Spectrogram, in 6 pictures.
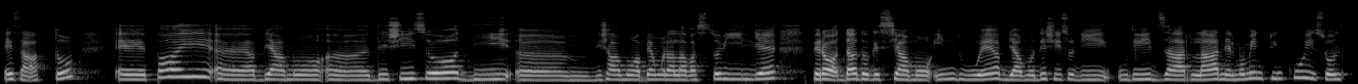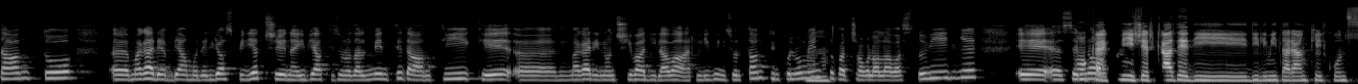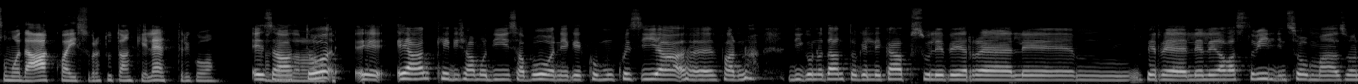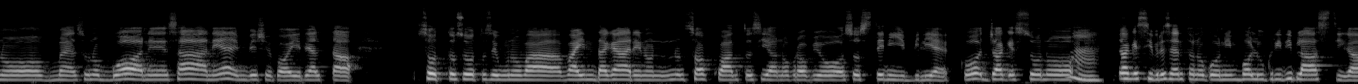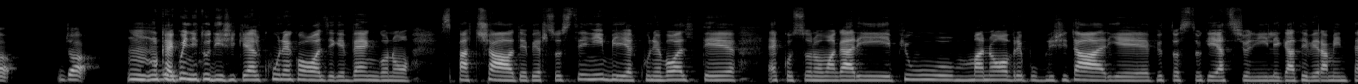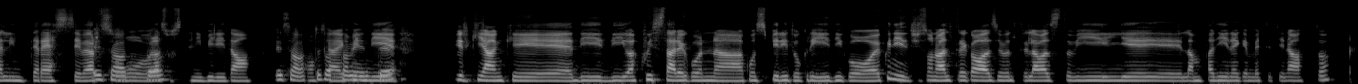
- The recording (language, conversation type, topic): Italian, podcast, Come puoi rendere la tua casa più sostenibile nella vita di tutti i giorni?
- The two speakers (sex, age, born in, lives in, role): female, 25-29, Italy, Italy, guest; female, 25-29, Italy, Italy, host
- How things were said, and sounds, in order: tapping; other background noise; laughing while speaking: "fanno"; "proprio" said as "propio"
